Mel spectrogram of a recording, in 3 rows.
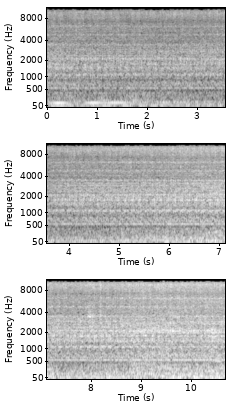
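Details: Mitsubishi L300 FB van after fixing a noisy, leaking AC compressor and fitting a larger condenser: steady, even engine idle with AC compressor running smoothly, no knocking, grinding or squeal; normal.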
